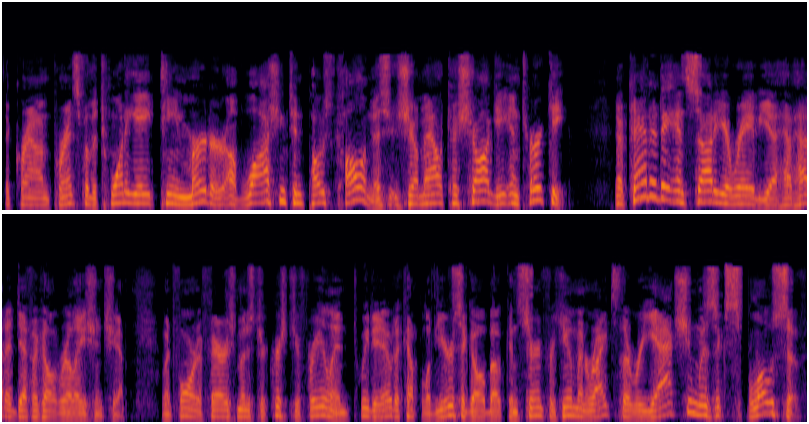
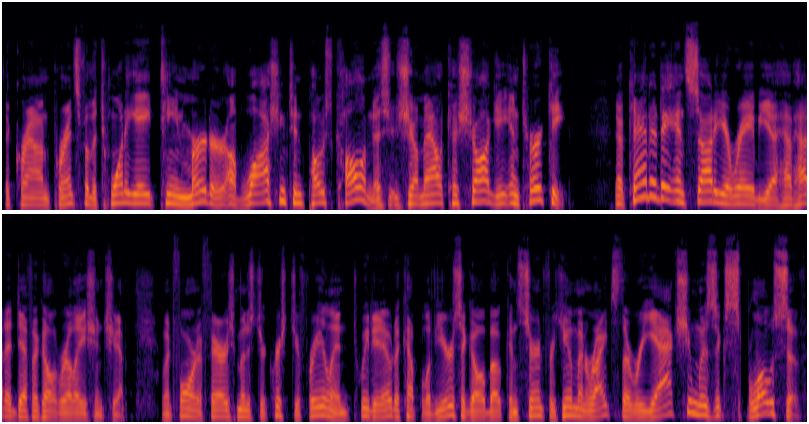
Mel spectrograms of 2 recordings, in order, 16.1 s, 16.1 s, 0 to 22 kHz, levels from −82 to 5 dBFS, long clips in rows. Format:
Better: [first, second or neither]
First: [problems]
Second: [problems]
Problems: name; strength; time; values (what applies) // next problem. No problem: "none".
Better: second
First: garbled, watery; badly; nothing above 7.5 kHz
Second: none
